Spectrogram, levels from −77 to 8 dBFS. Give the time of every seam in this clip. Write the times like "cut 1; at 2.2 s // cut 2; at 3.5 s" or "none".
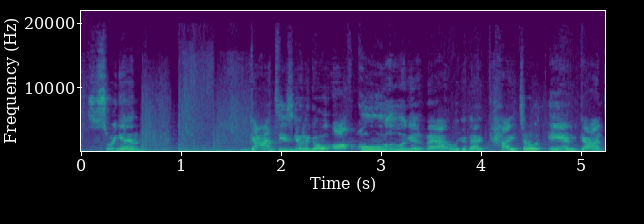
none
